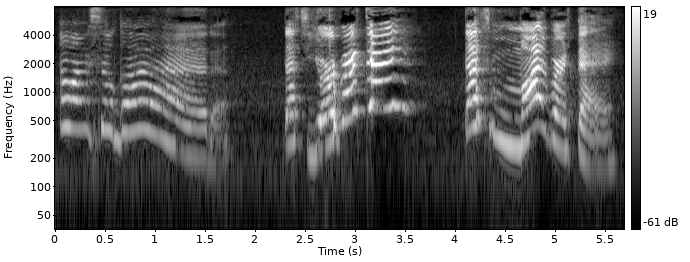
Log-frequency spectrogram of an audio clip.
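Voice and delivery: slow, high delighted squeal; thrilled squeal. Real, not acted. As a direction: stretch it out in delighted surprise. Shares birthday with viewer.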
